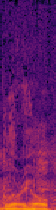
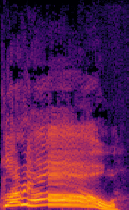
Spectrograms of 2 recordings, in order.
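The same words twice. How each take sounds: First: It is said in a flat, unexcited way. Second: It is said with lively, excited energy. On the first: The speaker is indifferent to the answer. The speaker calls it wrong. "You're just like, yeah" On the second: The speaker is thrilled about the answer. The speaker calls it right. "Gonna be like, woo"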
